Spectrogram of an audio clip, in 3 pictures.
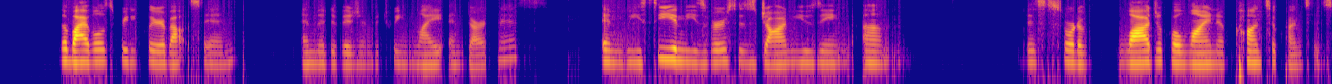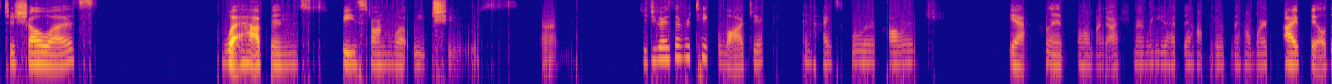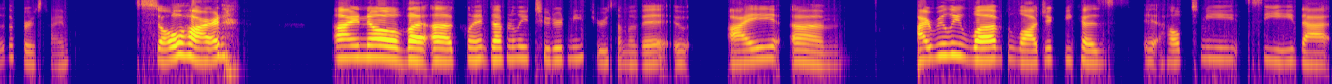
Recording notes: We had issues with our sound quality throughout.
